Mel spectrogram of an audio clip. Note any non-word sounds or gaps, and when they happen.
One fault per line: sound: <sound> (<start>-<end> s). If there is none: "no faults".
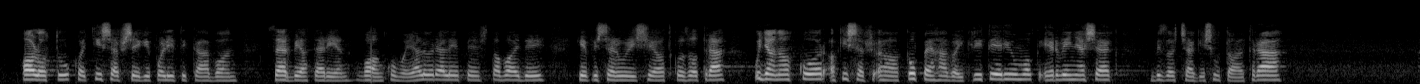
no faults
